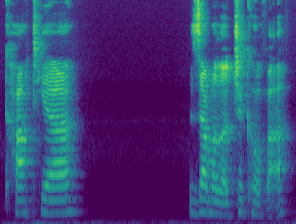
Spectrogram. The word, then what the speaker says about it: Katya Zamolodchikova: But my favorite queen of all the queens of all the seasons is one Katya Zamolodchikova.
